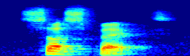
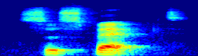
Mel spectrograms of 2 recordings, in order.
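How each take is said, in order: First: The stress is on the first syllable. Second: The stress is on the second syllable.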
